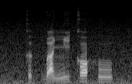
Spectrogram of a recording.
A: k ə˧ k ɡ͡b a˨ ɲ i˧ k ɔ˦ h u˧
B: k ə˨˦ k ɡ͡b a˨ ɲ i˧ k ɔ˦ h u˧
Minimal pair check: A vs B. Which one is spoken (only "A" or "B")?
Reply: B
